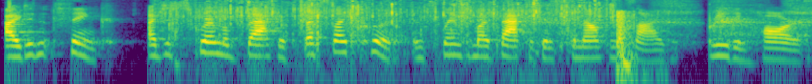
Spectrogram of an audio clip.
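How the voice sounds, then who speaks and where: A woman's voice: mid-range voice, normal speed, noisy background, lightly acted. A woman playing an earnest young healer in an audio drama, telling and acting out her own ordeal with soothing, emotionally involved delivery. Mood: tense, somber. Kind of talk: amateur audio drama, first-person narration and dialogue.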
